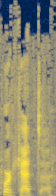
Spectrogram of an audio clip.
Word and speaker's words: porchetta: Porchetta.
